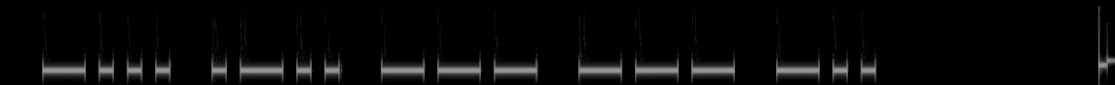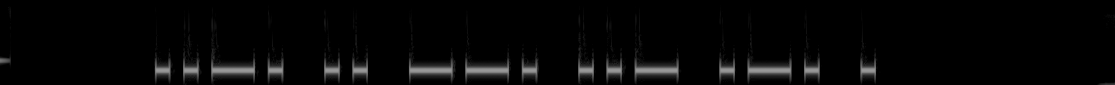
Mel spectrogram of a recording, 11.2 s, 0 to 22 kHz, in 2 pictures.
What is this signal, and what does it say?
Morse code, heard as a keyed tone, about 17 wpm, 700 Hz. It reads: BLOOD FIGURE
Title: Sentences from Top 1000 Words - Review Part 2 - New Word Drill - 17wpm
